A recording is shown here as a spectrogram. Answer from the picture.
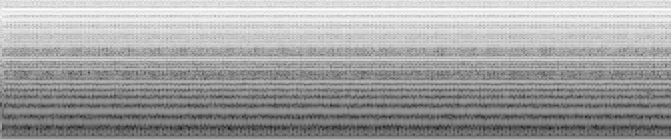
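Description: Near silence: a gap in the narration with only a very faint steady electrical hum.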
